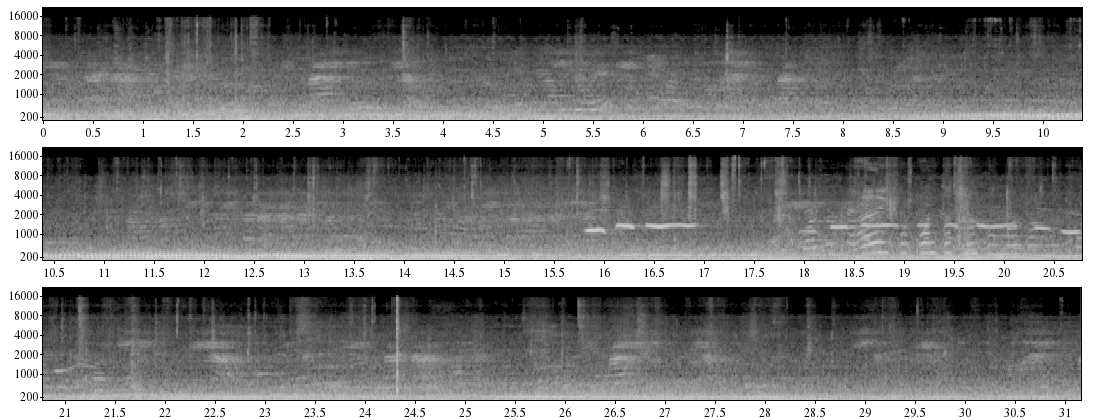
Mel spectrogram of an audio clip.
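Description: Street background: a steady low vehicle engine rumble that swells for a few seconds around the middle, with indistinct voices. A short wavering whistle sounds a little past halfway.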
